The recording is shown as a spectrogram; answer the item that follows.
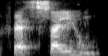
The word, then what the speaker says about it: Verzeihung: এই যে ওয়ার্ডের একে একে কি বলে আপনার অ্যালফাবেটের ইয়েগুলো ধরতে হইতেছেন, যে ভি এর উচ্চারণ আমরা বলছি কি ফাও, এফ এর মতো হবে, আর জেড এর উচ্চারণ সেট, চ এর মতো, ঠিক।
